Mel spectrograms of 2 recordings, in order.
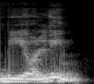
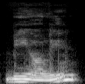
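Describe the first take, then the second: First: "violín" slowly, as vi-o-LIN; "violín" with a drawn-out, stressed -lín; accent on last syllable. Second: "violín" stressed as VI-o-lin; "violín" with an unstressed last syllable; wrong early stress. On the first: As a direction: lean hard on the end of "violín". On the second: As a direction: put the weight on the front of "violín". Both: Shown as a demonstration. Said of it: "Also with accent".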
